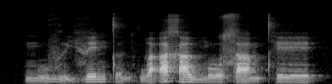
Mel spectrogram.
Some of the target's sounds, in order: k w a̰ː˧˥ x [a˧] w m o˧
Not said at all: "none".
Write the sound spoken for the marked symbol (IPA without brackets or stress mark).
a˧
